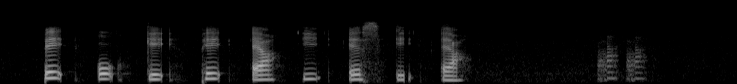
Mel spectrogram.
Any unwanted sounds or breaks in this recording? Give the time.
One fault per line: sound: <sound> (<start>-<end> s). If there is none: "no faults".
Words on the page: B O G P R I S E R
sound: dropout (4.0-4.1 s)
sound: laugh (6.0-6.5 s)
